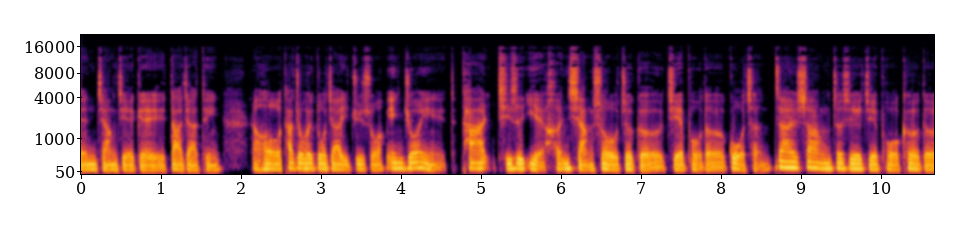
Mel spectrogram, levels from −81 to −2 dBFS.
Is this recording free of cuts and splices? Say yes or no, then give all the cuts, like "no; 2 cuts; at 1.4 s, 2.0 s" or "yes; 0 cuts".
no; 1 cut; at 3.8 s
